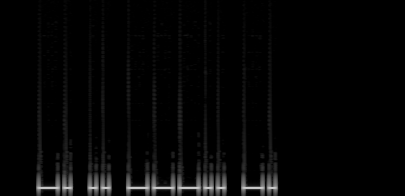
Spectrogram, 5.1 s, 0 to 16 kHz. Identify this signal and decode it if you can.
Morse code, heard as a keyed tone, about 14 wpm, 700 Hz. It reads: NI8N
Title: Call Signs Repeated 2x - 15wpm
